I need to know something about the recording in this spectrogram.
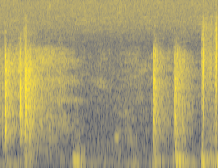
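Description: A quick run of sharp clicks and knocks, then a few more knocks with dull thuds about a second and a half in: handling noise.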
